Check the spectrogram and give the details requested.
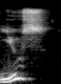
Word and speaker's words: use: Вообще, вот это вот произносится по-разному. То есть use.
